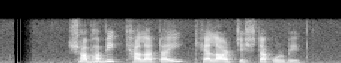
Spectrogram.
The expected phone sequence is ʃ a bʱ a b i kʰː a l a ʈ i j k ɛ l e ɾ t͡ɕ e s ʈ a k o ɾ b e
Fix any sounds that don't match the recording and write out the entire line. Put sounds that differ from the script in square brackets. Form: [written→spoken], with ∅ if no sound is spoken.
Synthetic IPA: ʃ a bʱ a b i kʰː [a→ɛ] l a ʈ [i→a] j [k→kʰ] ɛ l [e→a] ɾ t͡ɕ e [s→ʃ] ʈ a k o ɾ b e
